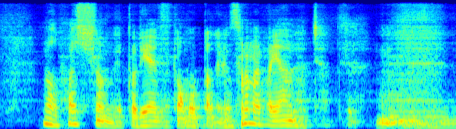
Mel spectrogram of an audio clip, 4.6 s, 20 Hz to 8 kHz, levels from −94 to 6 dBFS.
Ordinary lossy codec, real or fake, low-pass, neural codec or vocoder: none; fake; 7.2 kHz; codec, 24 kHz, 1 kbps, SNAC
